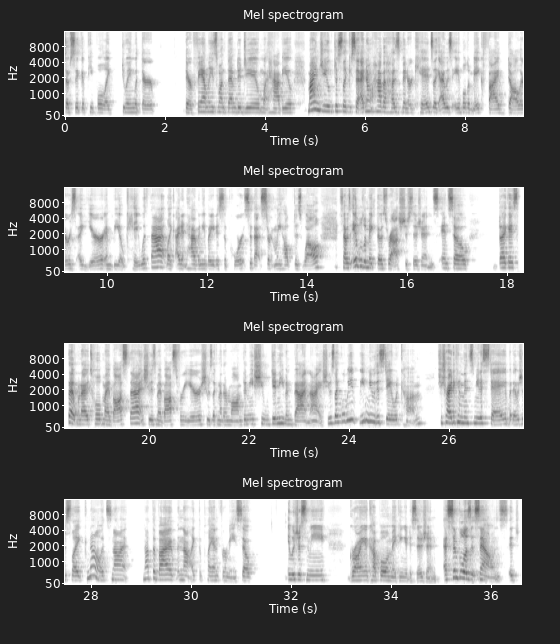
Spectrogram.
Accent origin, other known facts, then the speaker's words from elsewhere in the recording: Baltimore, Maryland, United States; born there; And I was born in Baltimore. So I was exposed to Oprah forever ago because my parents told me about this local news anchor woman who became a national celebrity.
